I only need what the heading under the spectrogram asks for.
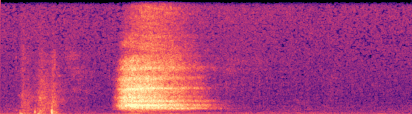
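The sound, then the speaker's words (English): One deep exhale, a soft, breathy rush of air lasting about a second that fades out, preceded by a few faint low knocks. “So let's exhale.”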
